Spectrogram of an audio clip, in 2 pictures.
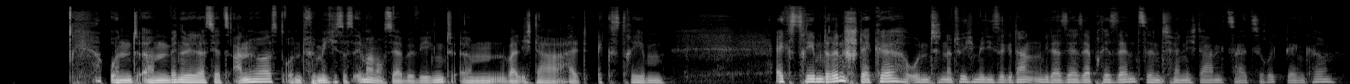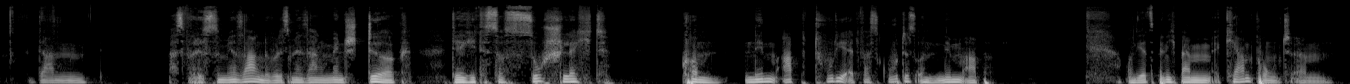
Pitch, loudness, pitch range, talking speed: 100 Hz, -24 LUFS, 95-115 Hz, 175 wpm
